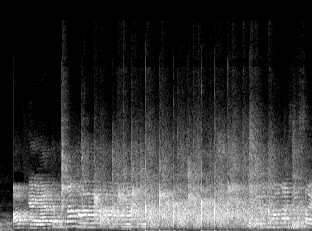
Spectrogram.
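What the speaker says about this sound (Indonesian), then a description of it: "Oke, tepuk tangan." A classroom group claps hands in applause during a microteaching lesson, a sudden burst of steady close clapping with a few sharp individual claps near the end, while a voice also sounds through it.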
